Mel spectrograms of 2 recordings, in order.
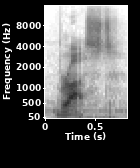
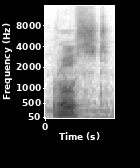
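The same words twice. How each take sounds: First: Rust said like the English word for corrosion; mispronounced Rust. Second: Rust with an "oo" vowel, like roost; corrected Rust. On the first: Host guessing at an Austrian wine town, mispronouncing Rust. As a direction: say Rust with a short "uh" vowel, as in dust. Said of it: "I did pronounce it wrong". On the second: Host repeating the wine town after checking, Rust as "roost". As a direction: say Rust the native way, rounded "oo" before the st. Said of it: "Okay, I did pronounce it wrong". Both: Real, not acted.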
